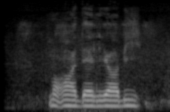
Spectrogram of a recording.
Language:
Persian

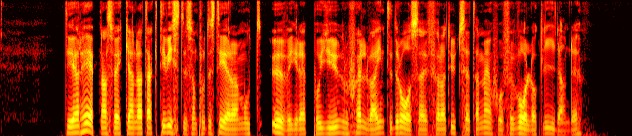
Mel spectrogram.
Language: Swedish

